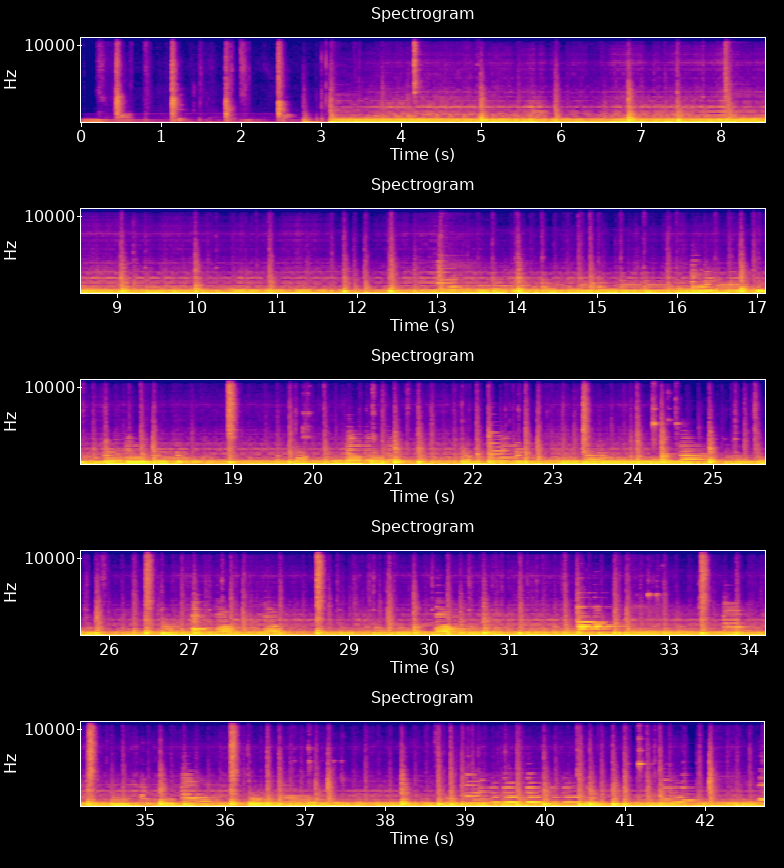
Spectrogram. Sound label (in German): Solo Bass mit Cello Backing; Probe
